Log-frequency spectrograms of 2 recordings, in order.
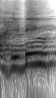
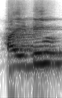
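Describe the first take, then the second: First: "hiding" said as HID-ing; first syllable of "hiding" as in "hid"; short-i mispronunciation. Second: First syllable of "hiding" rhymes with "eye"; long-i pronunciation. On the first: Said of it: "सब अलग अलग use करेंगे". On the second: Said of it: "इसका pronunciation भी सीखेंगे". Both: Shown as a demonstration.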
